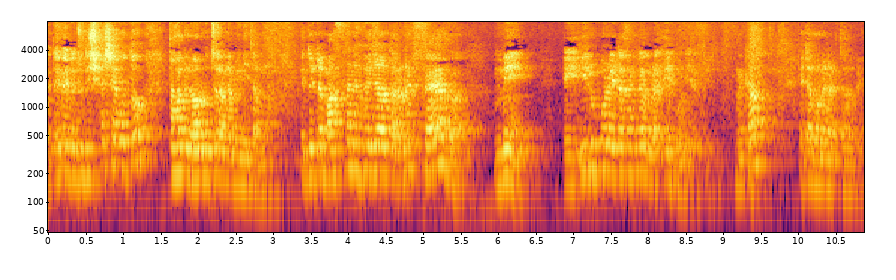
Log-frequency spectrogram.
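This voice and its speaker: A man's voice: high voice, heavy reverb, far from the mic, slight background noise. A man teaching French in a live online class, explaining pronunciation step by step and often saying "voilà".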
